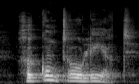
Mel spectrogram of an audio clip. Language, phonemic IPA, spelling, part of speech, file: Dutch, /ɣəˌkɔntroˈlert/, gecontroleerd, verb / adjective, Nl-gecontroleerd.ogg
- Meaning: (adjective) controlled; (verb) past participle of controleren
